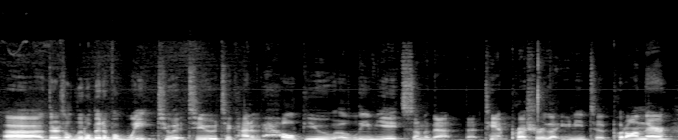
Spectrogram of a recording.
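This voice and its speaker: A young man talks through espresso gear in casual chat, relaxed and easygoing. His pitch sits in a middle range for a man. He fills pauses with ums and uhs as he explains. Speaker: co-host of a coffee gear show.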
